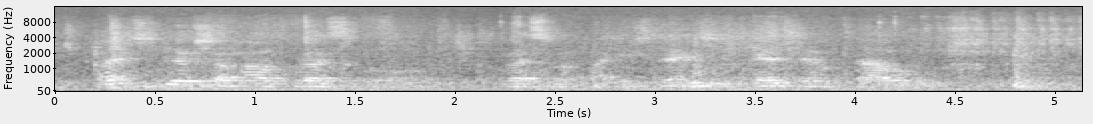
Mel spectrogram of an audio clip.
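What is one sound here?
A middle-aged man speaks steadily into a microphone.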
